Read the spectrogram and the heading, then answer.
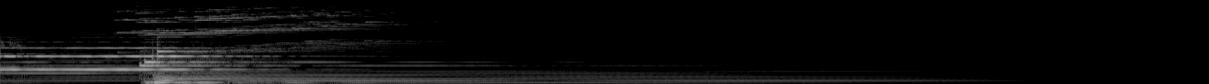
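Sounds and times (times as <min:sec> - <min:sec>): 
orchestral music: 0:00.0 - 0:04.5.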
